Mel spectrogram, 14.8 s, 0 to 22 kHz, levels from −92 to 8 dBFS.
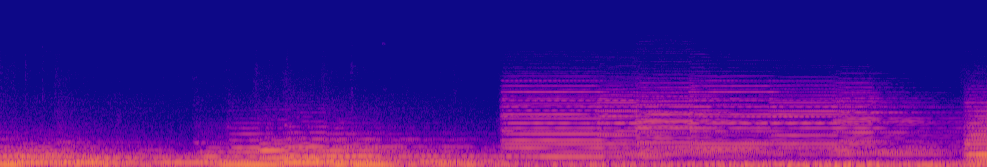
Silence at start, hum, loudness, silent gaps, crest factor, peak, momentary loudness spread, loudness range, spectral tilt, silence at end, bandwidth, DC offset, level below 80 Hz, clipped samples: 0 s; none; -35 LUFS; none; 14 dB; -18 dBFS; 11 LU; 8 LU; -9.5 dB/octave; 0 s; 4.2 kHz; under 0.1%; -34 dBFS; under 0.1%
